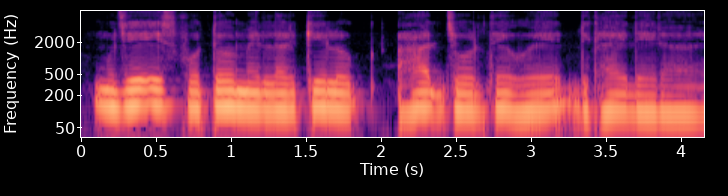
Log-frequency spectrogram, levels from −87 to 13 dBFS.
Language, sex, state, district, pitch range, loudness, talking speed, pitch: Hindi, female, Arunachal Pradesh, Lower Dibang Valley, 105-120 Hz, -14 LUFS, 190 wpm, 110 Hz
